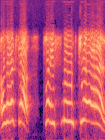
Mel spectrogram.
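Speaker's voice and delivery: mock impatient yell. Retelling how he suddenly asked Alexa for music: imitating someone yelling. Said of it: "so he just kept yelling".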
